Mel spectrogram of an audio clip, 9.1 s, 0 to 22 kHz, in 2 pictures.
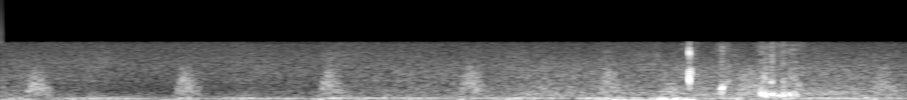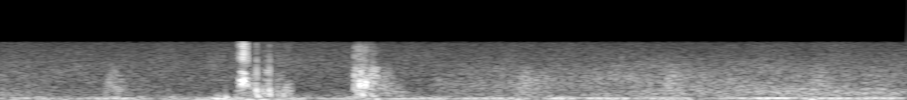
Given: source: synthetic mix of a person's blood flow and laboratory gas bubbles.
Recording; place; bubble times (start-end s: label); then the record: Doppler ultrasound of blood flow; subclavian vein
3.40-3.49 s: bubbles
3.57-3.65 s: bubbles
3.76-4.02 s: bubbles
5.71-6.00 s: bubbles
6.29-6.43 s: bubbles
From the record:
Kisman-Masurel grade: 213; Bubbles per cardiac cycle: several, 3 to 8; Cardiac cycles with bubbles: 1 to 10%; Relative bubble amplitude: loud (0.450 to 0.775); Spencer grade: 1 (occasional bubble signal discernible with the cardiac motion signal, with majority of cardiac periods free of bubbles); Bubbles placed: anywhere in the cardiac cycle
